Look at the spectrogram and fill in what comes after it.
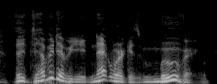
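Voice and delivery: very fancy, lofty, self-important pompous voice. Asked by the other speaker to read an email aloud, in a very fancy voice. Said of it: "can you read it in like a very fancy voice?".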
